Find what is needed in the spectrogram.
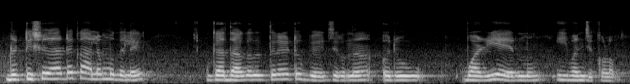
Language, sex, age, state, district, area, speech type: Malayalam, female, 18-30, Kerala, Thrissur, urban, spontaneous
